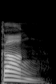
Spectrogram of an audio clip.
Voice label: "gang4", Taiwanese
